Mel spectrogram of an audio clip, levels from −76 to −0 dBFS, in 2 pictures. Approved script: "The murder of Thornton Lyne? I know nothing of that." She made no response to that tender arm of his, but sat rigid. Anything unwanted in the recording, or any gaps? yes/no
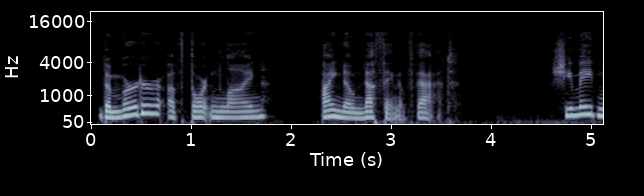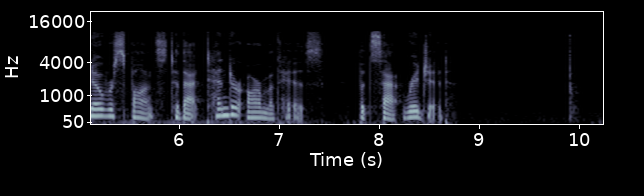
yes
